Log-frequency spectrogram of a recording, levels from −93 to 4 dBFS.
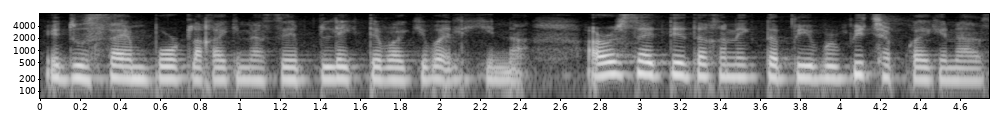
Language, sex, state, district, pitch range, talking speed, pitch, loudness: Nagamese, female, Nagaland, Dimapur, 195-220 Hz, 240 wpm, 205 Hz, -16 LUFS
